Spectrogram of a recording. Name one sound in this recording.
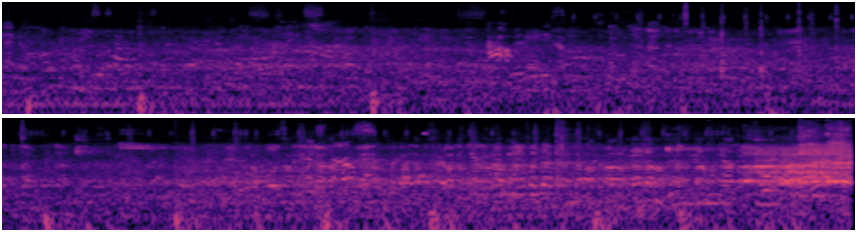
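A middle-aged man talks to a team in a huddle.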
